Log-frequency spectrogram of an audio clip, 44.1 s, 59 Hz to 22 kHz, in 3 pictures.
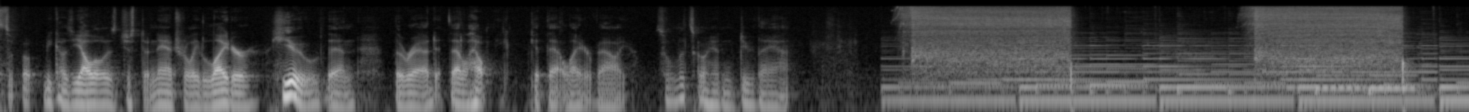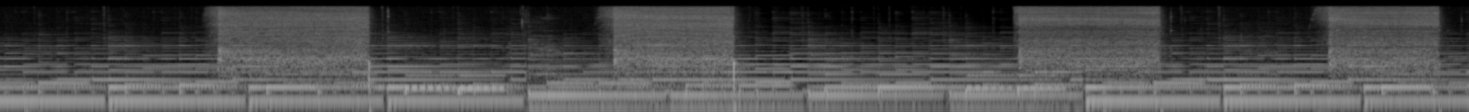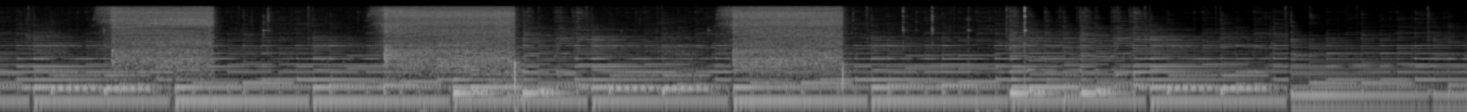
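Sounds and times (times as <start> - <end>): soft background music: 8.8 - 41.9
atomizer spray hissing: 9.0 - 10.8, 12.4 - 14.3, 16.7 - 18.6, 20.6 - 22.1, 24.8 - 26.5, 27.8 - 29.2, 30.3 - 31.7, 33.0 - 34.7, 36.5 - 37.9.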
